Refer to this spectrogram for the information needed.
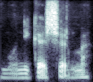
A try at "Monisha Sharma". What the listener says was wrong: Monisha Sharma, not Monica, sir.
